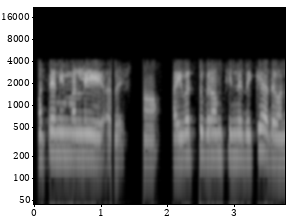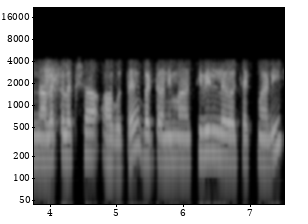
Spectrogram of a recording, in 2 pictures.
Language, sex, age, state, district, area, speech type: Kannada, female, 30-45, Karnataka, Chikkaballapur, urban, conversation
